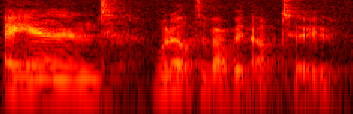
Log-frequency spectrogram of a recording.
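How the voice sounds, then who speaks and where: Young woman, casual rambling vlogger, slightly congested, mid pitch, roomy home echo. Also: fairly even intonation, unhurried. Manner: rambling, upbeat, filler-heavy. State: congested from a cold. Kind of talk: casual chatty vlog.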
